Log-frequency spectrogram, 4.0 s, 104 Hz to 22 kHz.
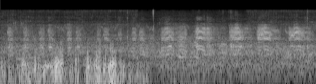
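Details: Mute swans (Cygnus olor) on 21 May 2015 at 12:14: rough, nasal honking bursts crowd the first second and a half, then give way to short, thin, higher squeaky notes repeated roughly every half second.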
